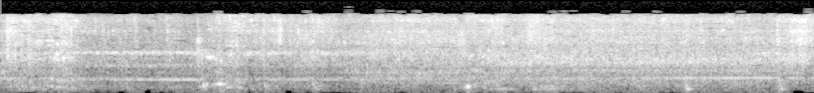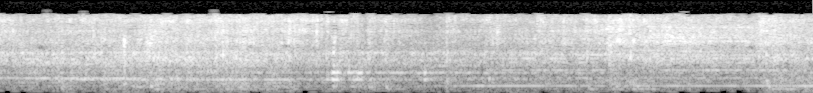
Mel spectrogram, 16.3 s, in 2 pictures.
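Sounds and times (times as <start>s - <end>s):
video game background noise: 0.0s - 16.2s
voicemail message: 11.4s - 12.6s.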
